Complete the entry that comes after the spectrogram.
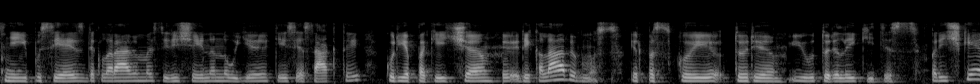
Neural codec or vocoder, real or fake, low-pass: none; real; 7.2 kHz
